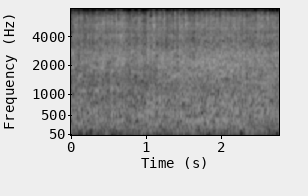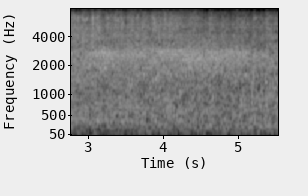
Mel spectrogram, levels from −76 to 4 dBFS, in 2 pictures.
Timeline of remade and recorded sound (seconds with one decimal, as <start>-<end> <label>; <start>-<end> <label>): 0.0-0.4 recorded; 0.4-1.7 remade; 1.7-2.4 recorded; 2.4-3.8 remade; 3.8-5.5 recorded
